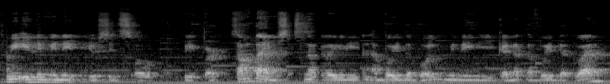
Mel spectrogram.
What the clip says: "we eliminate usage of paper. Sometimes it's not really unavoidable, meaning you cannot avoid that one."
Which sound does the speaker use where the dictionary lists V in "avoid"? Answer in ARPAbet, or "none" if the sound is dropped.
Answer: B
